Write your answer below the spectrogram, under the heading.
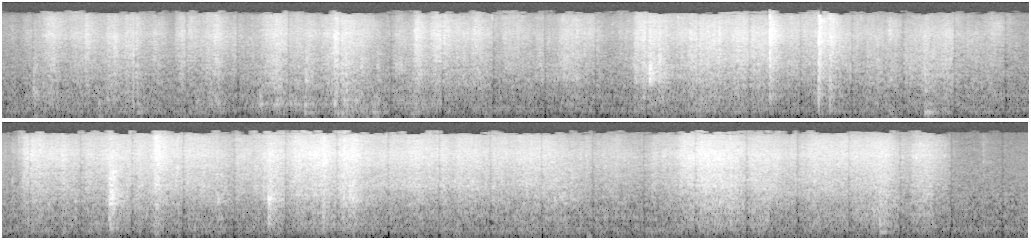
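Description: Clear plastic packaging crinkling and rustling as a wrapped tablet case is handled and taken out of a cardboard box. It is an irregular crackle with sharper bursts now and then.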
